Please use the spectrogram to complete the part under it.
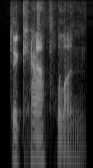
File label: "decathlon", American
